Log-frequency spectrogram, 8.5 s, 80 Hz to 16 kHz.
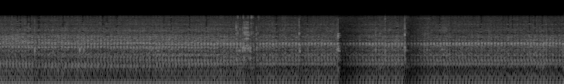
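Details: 1998 BMW R1100RT boxer twin, first run after restoration, throttle bodies not yet tuned; steady, even low pulsing idle with a couple of brief dips, no knocks or rattles, running cleanly.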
